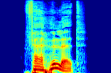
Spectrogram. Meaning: second-person plural subjunctive I of verhüllen
- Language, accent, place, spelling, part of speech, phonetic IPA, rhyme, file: German, Germany, Berlin, verhüllet, verb, [fɛɐ̯ˈhʏlət], -ʏlət, De-verhüllet.ogg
